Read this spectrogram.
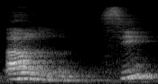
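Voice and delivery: slow, segmented أغسل; split into syllables. Shown as a demonstration. Teacher leading pupils in breaking it up, syllable by syllable. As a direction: cut أغسل into separate syllables with pauses. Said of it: "هيا معا لنقطعها".

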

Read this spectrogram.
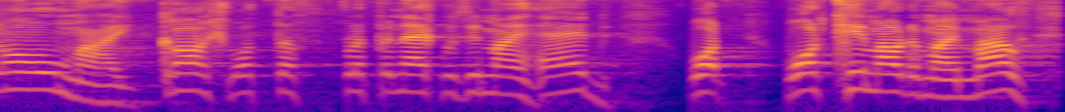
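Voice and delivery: high, rushed panic at his own promise; a man horrified at what he just said; panicked. Retold or imitated. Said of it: "he wants to pee himself".

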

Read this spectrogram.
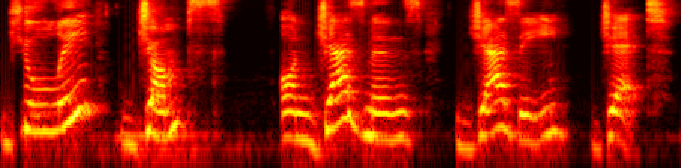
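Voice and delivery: slow, each word placed; slow careful tongue twister. Shown as a demonstration. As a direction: say it slowly and clearly. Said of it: "stand up and practice this one".

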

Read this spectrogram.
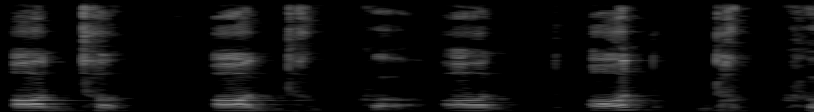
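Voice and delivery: অধ্যক্ষ broken slowly into "od - dhok-kho"; correct pronunciation demo. Shown as a demonstration. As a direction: sound out অধ্যক্ষ in slow, separated syllables. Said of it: "এটার উচ্চারণ হবে".

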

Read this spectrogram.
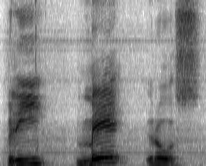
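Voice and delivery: primeros split pri-ME-ros, high and very slow; syllable by syllable. Shown as a demonstration. Teacher sounding out primeros, stressed pri-ME-ros. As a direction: break primeros into pieces, punching ME. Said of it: "no decimos".

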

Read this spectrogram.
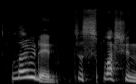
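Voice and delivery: hammed-up exclamation of loaded; excited tease. Real, not acted. Repeats the tease.

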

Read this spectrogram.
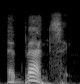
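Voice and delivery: rising incredulous echo; disbelieving question. Acted. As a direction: ask it back in disbelief. King repeats news in disbelief.

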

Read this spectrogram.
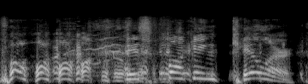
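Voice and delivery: high, mock-amused whoa; amused Barnes reaction. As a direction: imitate a tough guy tickled by a joke. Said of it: "he actually finds that so funny".

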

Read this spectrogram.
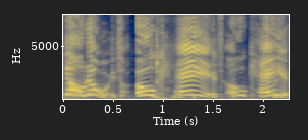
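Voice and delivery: high, loud hurried no no; calm him down in a loud panic; frantic reassurance. Retold or imitated. Girl reassuring the shocked man in a loud rush.

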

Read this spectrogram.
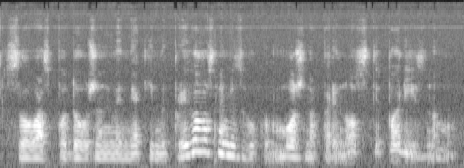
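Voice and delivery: normal talking voice

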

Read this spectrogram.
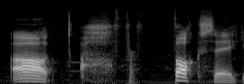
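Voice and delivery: loud, frustrated groan at the game. Real, not acted. Game error interrupts pack opening.

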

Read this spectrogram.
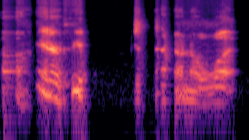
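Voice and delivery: choppy, dropping-out connection audio; glitchy call audio cutting out; voice breaking up. Real, not acted. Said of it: "your voice is breaking up".

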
